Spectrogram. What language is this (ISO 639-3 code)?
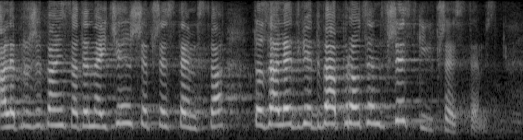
pol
